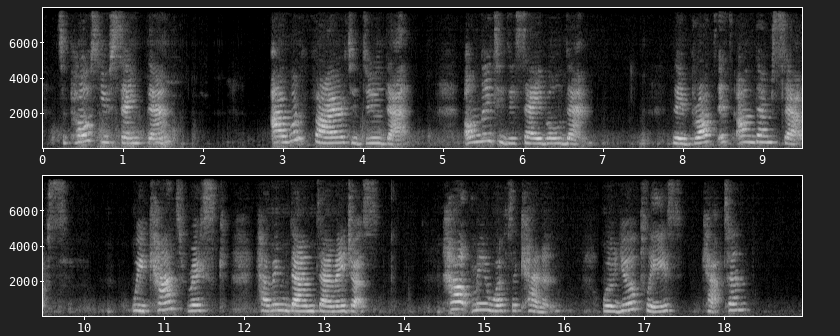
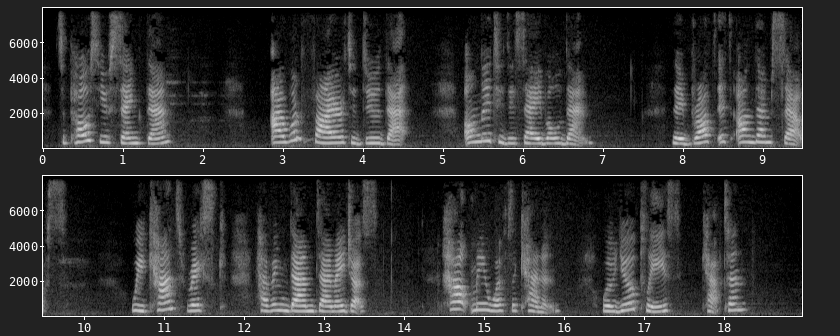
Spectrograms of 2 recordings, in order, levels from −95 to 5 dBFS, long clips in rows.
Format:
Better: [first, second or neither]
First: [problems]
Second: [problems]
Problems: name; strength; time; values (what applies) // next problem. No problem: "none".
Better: second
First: noise reduction (neural separator model SepFormer DNS4)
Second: none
